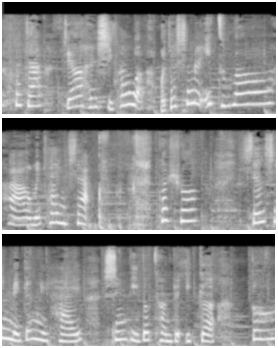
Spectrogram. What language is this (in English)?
Chinese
